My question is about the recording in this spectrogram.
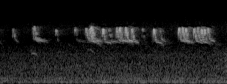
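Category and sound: bird, bearded reedlings calling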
